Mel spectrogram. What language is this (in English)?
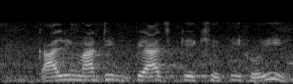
Bhojpuri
